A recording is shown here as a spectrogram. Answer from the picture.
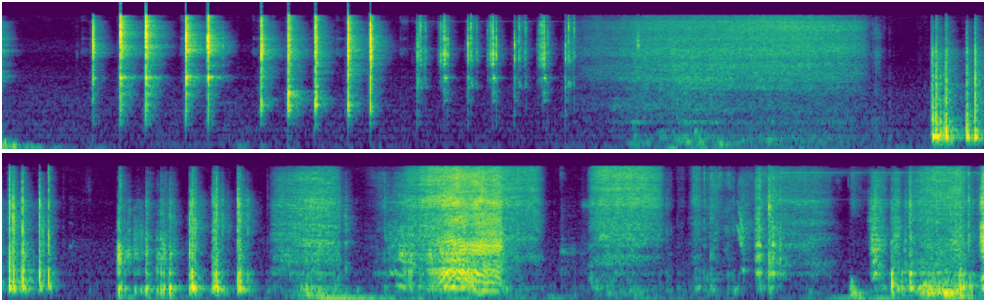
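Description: Small plastic toy clicking repeatedly and irregularly as it is worked by hand, then a hand rubbing, tapping and shifting a large printed cardboard box.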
